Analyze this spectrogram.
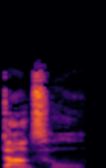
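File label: "dance hall", British English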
